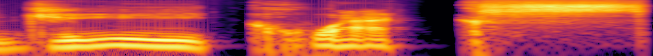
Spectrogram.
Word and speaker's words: GQuuuuuuX: This is the the G Quacks. I guess that's how it gets pronounced. Q GQ and a bunch of U's and an X.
